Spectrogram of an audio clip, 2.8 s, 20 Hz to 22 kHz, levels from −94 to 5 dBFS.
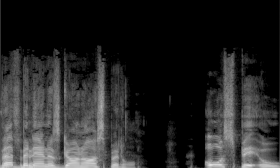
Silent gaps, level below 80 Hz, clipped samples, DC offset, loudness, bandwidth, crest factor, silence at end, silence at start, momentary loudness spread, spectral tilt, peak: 1.51-1.65 s, 1.79-1.85 s; -60 dBFS; under 0.1%; under 0.1%; -20 LUFS; 15 kHz; 18 dB; 0 s; 0 s; 10 LU; -4.5 dB/octave; -2 dBFS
